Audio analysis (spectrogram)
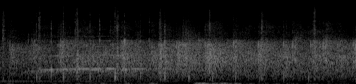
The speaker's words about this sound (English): Let's hear some applause.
